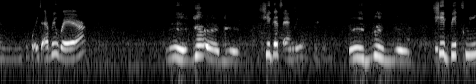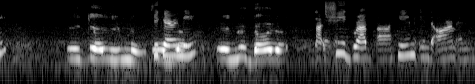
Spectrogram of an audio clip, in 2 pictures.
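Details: Dysarthria in an adult man with severe cerebral palsy and physical disabilities.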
